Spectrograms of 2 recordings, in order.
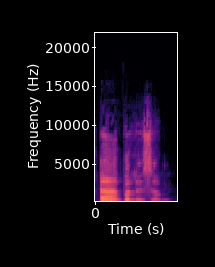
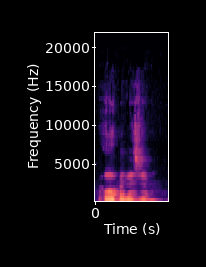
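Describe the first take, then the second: First: "herbalism" said as "erbalism", the H dropped; silent h. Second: "herbalism" with a clear H sound at the start; h pronounced. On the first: Correcting the others, "herbalism" without the H. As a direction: drop the H in "herbalism". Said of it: "Where you don't say the H". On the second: Teaching Kronk to say "herbalism" with the H. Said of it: "You say the H". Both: Shown as a demonstration.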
